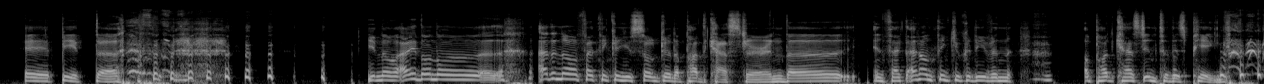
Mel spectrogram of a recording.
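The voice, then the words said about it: Russell Crowe's Italian accent impression. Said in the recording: “there's an Italian accent involved because we're dealing with the Pope ... Russell Crowe's getting an Italian accent”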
